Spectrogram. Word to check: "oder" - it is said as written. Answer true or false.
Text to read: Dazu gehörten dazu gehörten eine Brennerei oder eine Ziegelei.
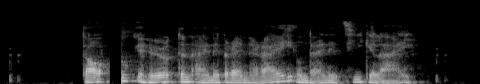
false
